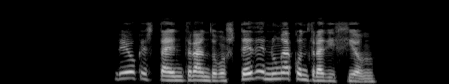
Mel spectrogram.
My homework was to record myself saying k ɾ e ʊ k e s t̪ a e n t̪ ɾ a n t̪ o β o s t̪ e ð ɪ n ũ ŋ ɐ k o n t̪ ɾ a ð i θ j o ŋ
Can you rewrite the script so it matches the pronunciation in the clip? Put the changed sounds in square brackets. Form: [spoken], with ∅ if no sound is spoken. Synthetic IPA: k ɾ e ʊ k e s t̪ a e n t̪ ɾ a n [d̪] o β o s t̪ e ð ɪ n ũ ŋ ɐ k o n t̪ ɾ a ð i θ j o ŋ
